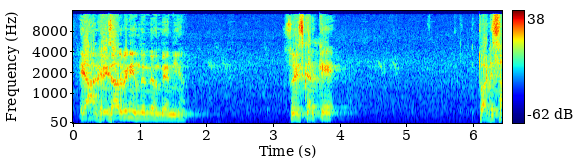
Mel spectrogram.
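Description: A man speaks forcefully into a microphone over loudspeakers, with pauses.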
